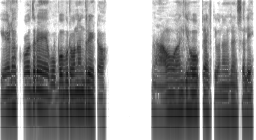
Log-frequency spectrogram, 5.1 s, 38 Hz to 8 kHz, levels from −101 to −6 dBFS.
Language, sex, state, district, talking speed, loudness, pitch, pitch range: Kannada, male, Karnataka, Shimoga, 140 wpm, -21 LUFS, 115 Hz, 105-120 Hz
